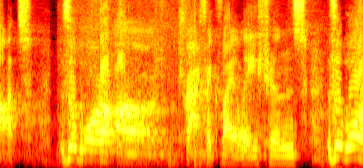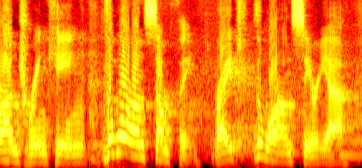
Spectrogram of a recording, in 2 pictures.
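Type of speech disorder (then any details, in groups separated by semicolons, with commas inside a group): None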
